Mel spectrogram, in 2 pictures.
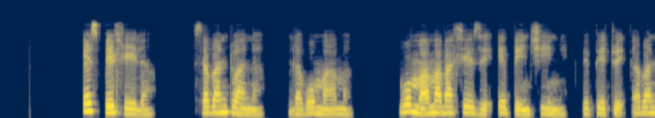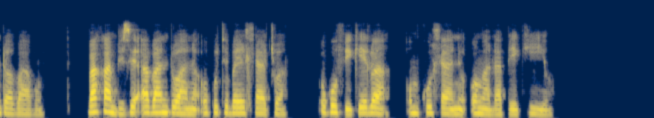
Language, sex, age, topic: North Ndebele, female, 18-24, health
